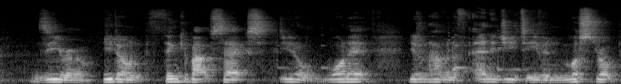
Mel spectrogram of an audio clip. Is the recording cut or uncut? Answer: cut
